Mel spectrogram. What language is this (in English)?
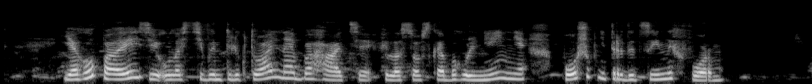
Belarusian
